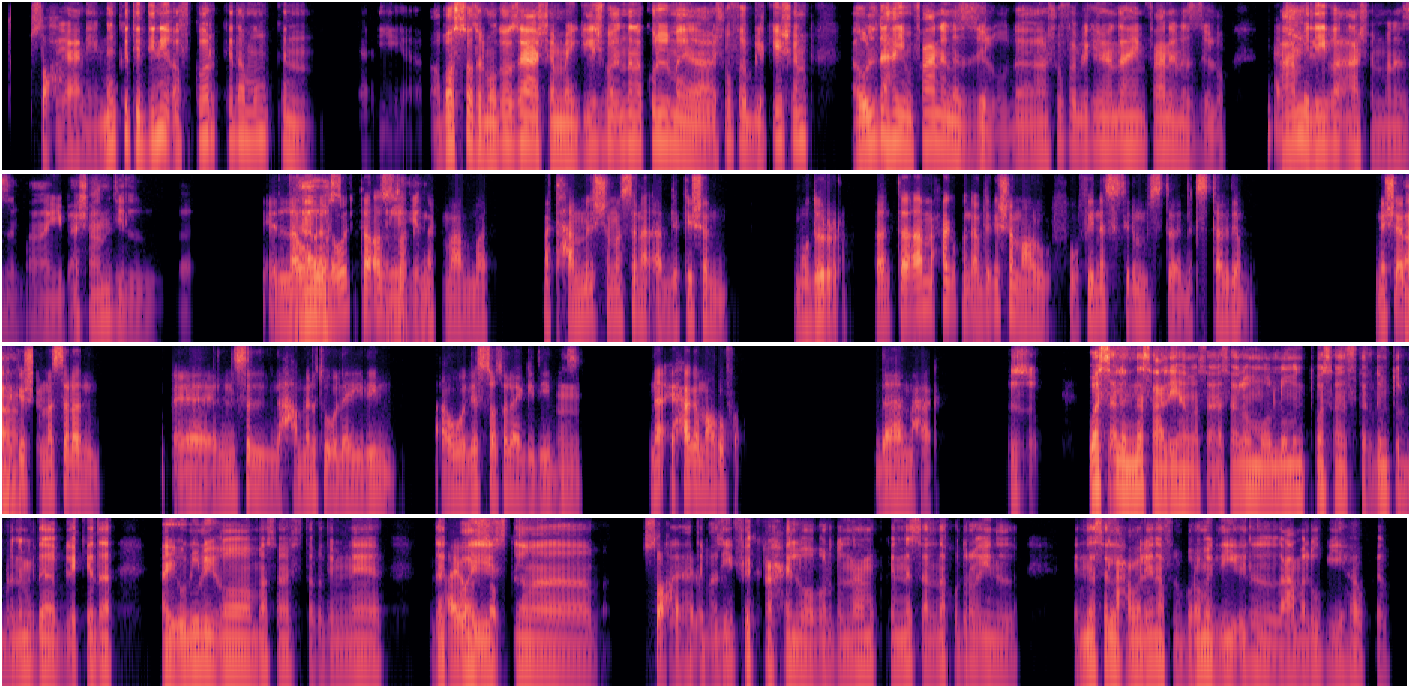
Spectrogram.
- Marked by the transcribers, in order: tapping; in English: "application"; in English: "application"; in English: "application"; in English: "application"; in English: "application"; other background noise
- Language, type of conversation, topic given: Arabic, unstructured, إزاي نقدر نستخدم التكنولوجيا بحكمة من غير ما تأثر علينا بالسلب؟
